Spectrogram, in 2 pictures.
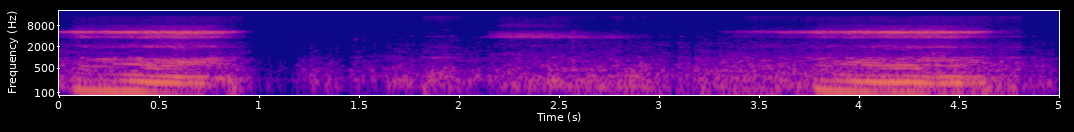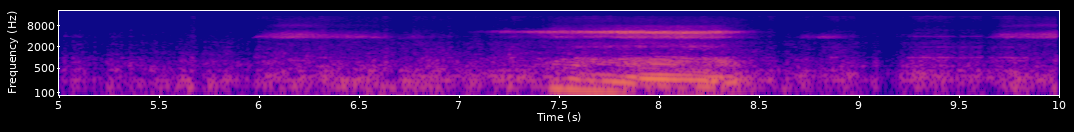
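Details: Soft snores with a whistling edge on each breath, about 16 a minute, with quiet pauses between them: snoring.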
